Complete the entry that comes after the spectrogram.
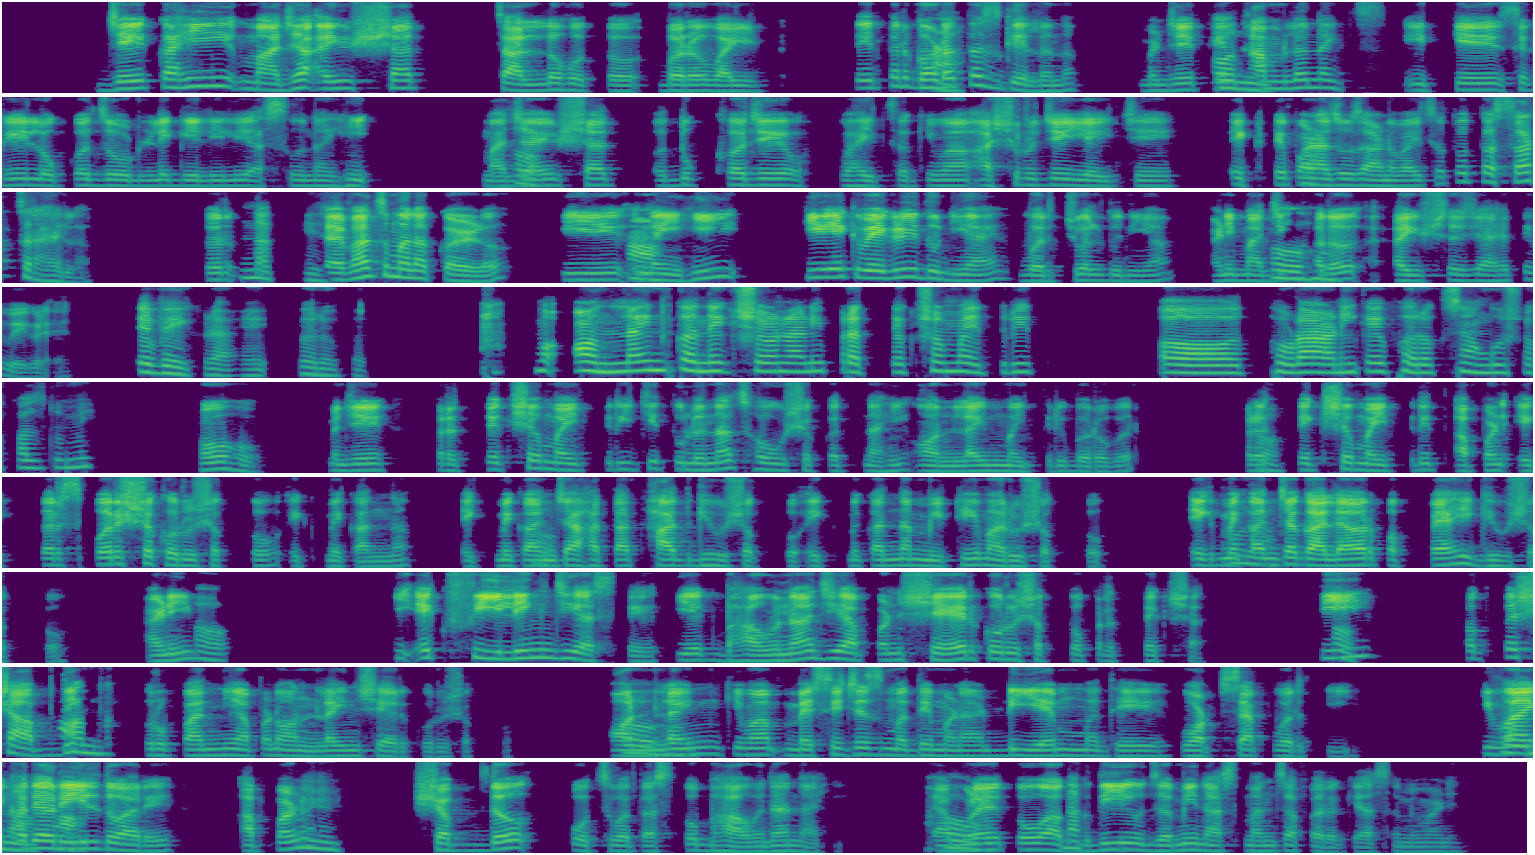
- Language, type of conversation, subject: Marathi, podcast, सोशल मीडियामुळे एकटेपणा कमी होतो की वाढतो, असं तुम्हाला वाटतं का?
- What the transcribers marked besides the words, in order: tapping; in English: "व्हर्चुअल"; other background noise; in English: "शेअर"; in English: "शेअर"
